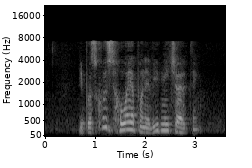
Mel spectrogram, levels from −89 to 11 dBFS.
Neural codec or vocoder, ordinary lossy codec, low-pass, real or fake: codec, 16 kHz, 1.1 kbps, Voila-Tokenizer; AAC, 32 kbps; 7.2 kHz; fake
